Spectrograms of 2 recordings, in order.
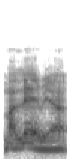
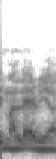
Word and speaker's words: malaria: and in malaria and many nigerians use the word this is sound a instead of air now you've seen it is malaria next time you want to pronounce it say malaria and not malaria and this is very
